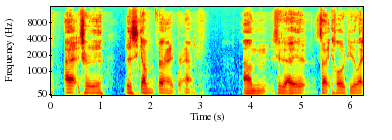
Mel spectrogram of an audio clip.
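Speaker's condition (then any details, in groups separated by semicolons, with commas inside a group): Cerebral palsy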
